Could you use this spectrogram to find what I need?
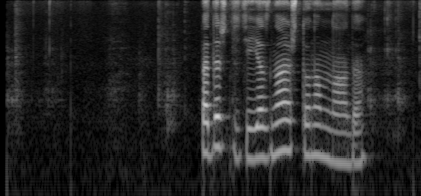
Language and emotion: Russian, neutral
